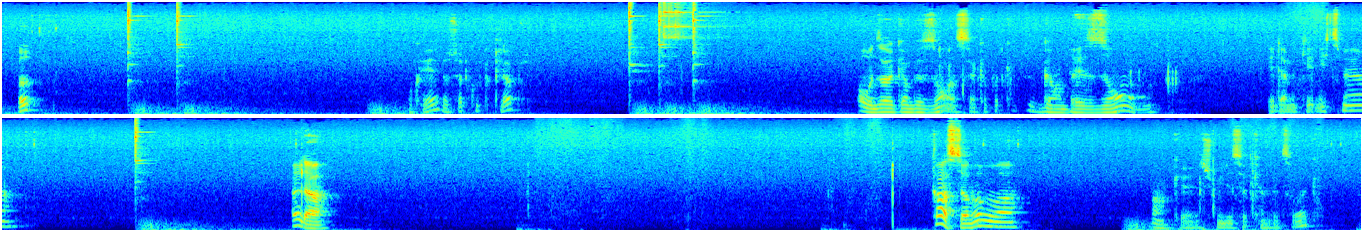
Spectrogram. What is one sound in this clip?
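A man talks calmly and close into a microphone, in short bursts with pauses.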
